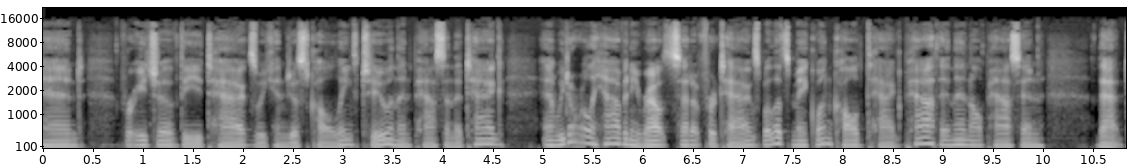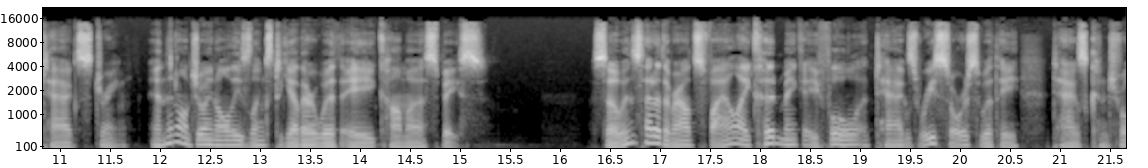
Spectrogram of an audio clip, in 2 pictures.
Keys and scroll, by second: 15.3 super+s.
